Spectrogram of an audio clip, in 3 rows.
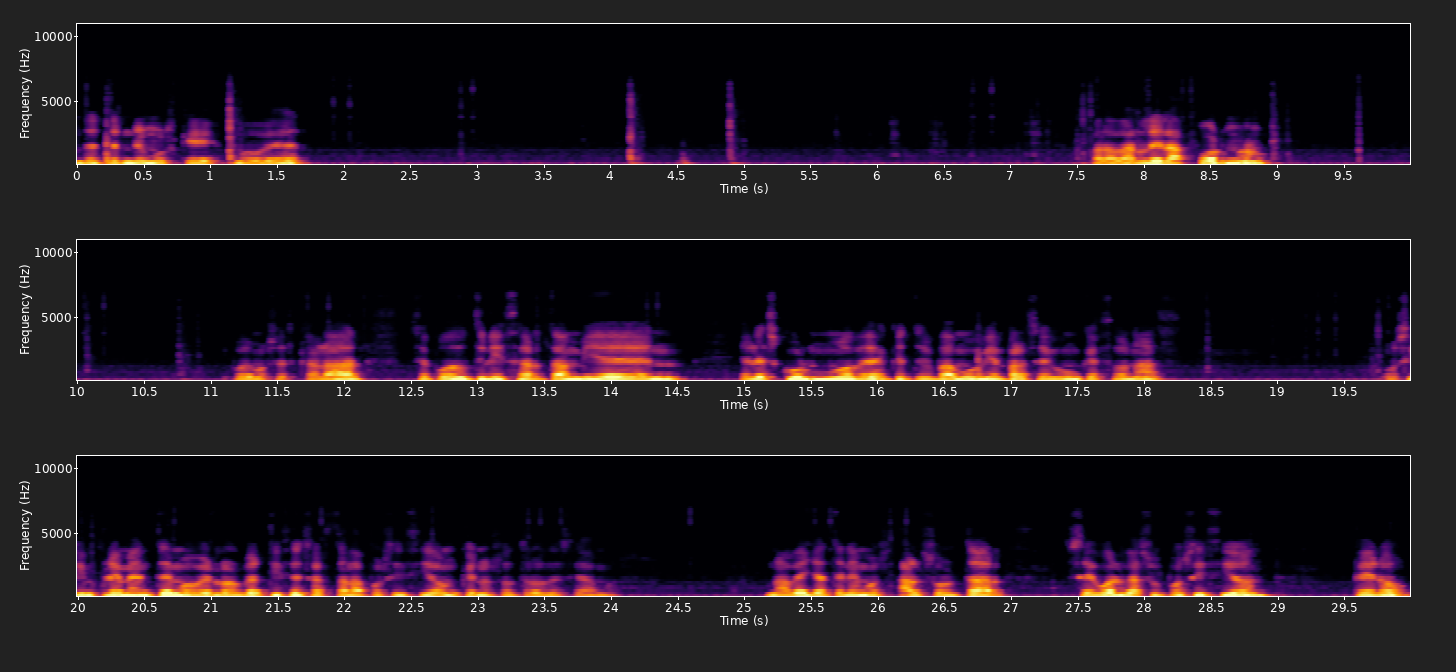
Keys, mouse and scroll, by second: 1.2 o, 2.0-4.2 right drag, 2.9 click, 4.2 o, 4.9 g, 7.1-8.3 middle drag, 8.3 click, 8.3 right click, 9.4 g, 10.8 s, 12.1-14.2 middle drag, 14.2 click, 17.7 middle click, 19.3-21.6 right drag, 20.7 click, 22.5-24.2 right drag, 23.4-27.3 drag, 28.0-29.9 middle drag.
